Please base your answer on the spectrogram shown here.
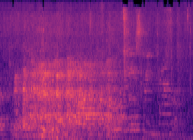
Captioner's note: crowd laughing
